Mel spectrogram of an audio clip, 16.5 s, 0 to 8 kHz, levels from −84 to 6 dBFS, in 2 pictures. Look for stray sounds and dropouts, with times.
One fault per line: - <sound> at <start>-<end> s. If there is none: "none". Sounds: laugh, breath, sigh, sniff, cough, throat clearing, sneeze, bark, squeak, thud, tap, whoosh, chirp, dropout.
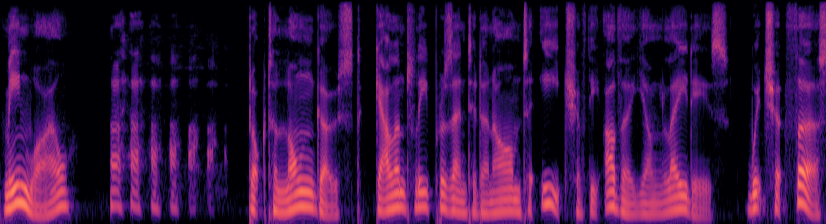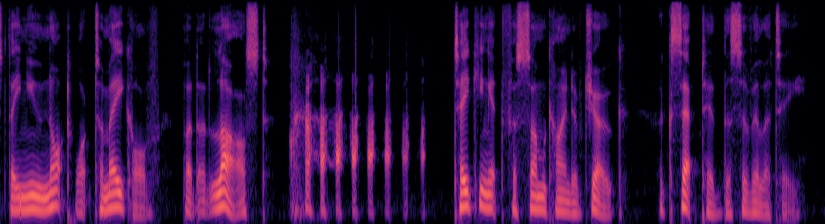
- laugh at 1.1-2.3 s
- laugh at 11.1-12.5 s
